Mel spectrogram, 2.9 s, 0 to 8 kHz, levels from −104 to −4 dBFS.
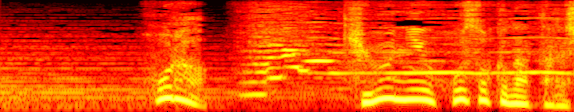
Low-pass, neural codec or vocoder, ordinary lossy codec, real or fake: none; none; none; real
